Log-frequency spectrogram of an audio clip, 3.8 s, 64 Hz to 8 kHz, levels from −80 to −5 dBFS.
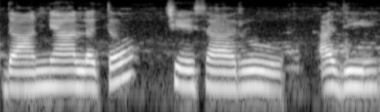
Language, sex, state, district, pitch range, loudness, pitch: Telugu, female, Andhra Pradesh, Sri Satya Sai, 185-195 Hz, -13 LUFS, 190 Hz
